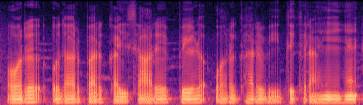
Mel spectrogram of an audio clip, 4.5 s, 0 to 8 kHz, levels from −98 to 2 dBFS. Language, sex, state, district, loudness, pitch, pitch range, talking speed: Hindi, male, Madhya Pradesh, Bhopal, -16 LUFS, 90 Hz, 90-95 Hz, 160 wpm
